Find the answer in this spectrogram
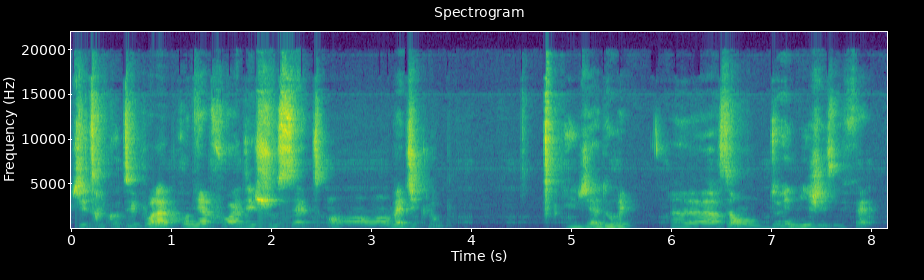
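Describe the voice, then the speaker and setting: A French woman in her thirties, a knitting vlogger, chats casually about her knitting projects in a slightly high, pushed and bright voice at a moderate pace. Her show-and-tell is full of fillers and self-mocking humor, recorded in an echoey room with her voice a bit far from the mic.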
